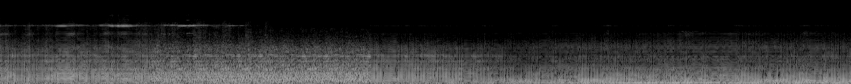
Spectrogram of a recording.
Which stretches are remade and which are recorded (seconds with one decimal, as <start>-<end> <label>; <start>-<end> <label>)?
0.0-1.5 remade; 1.5-3.7 recorded; 3.7-8.5 remade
